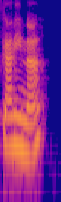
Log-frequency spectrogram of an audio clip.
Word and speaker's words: Karina: My name is Karina, obviously intended to be pronounced in Spanish, but I've had my name mispronounced and made fun of since childhood. I've heard Katrina, Karina, Corina.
